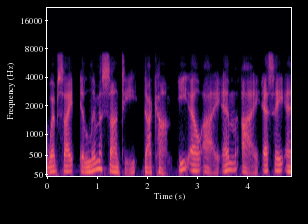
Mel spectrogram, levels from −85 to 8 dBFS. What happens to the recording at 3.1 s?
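Nothing goes wrong at 3.1 s: the speech there passes intact, with the AMR wideband (HD Voice) coding at a high enough rate that it leaves at most faint traces.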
